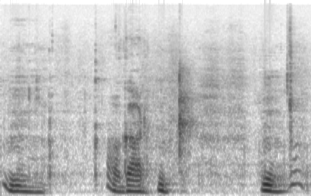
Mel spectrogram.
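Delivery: ordinary talk, nothing marked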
